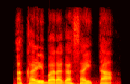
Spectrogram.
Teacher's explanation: when multiple unaccented words appear in a row you may notice each word dropping in pitch ever so slightly this is more natural and avoids sounding too robotic akai baragaseita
